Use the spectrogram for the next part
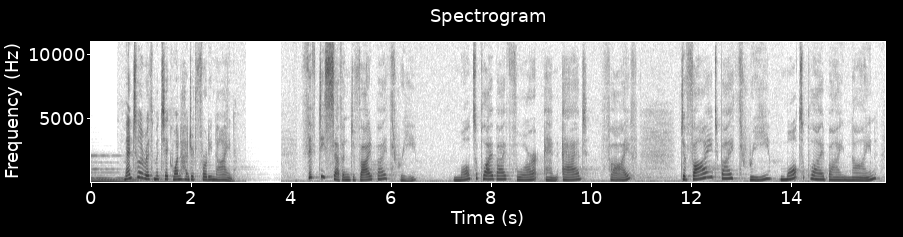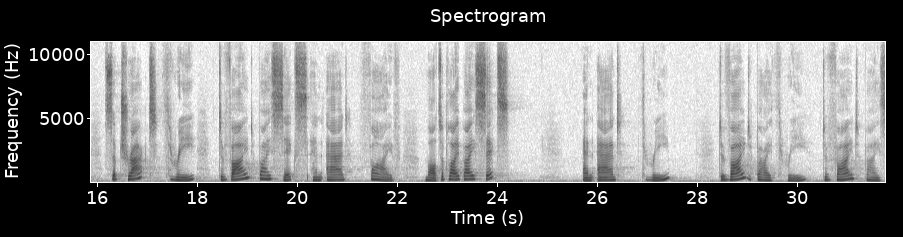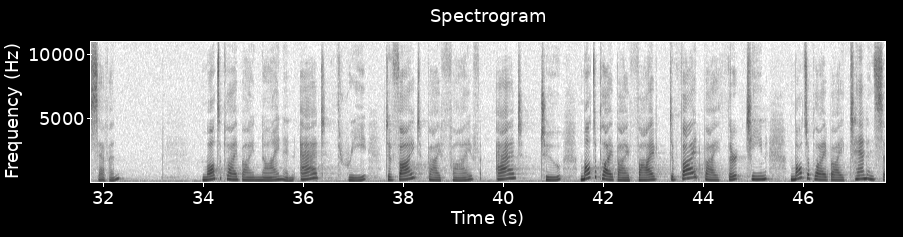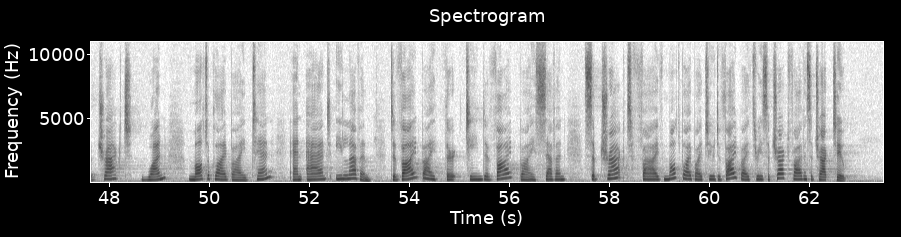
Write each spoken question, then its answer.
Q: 57 divide by 3, multiply by 4, and add 5. Divide by 3, multiply by 9, subtract 3, divide by 6, and add 5. Multiply by 6, and add 3. Divide by 3, divide by 7. Multiply by 9 and add 3. Divide by 5, add 2. Multiply by 5, divide by 13. Multiply by 10 and subtract 1. Multiply by 10 and add 11. Divide by 13, divide by 7, subtract 5, multiply by 2, divide by 3, subtract 5, and subtract 2.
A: And the answer is negative 3.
